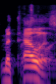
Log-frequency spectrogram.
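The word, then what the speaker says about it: Metellus: They got Josh Josh, what is how do you pronounce his last name? Is it Matulis? Metal Matis Matelis. Matelis.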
